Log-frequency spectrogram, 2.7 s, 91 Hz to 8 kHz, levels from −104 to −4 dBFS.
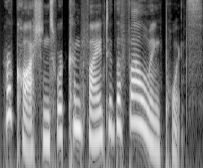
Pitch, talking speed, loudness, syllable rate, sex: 225 Hz, 175 wpm, -18 LUFS, 5.5 syllables/s, female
